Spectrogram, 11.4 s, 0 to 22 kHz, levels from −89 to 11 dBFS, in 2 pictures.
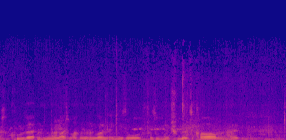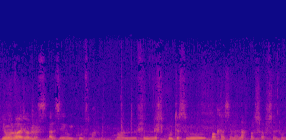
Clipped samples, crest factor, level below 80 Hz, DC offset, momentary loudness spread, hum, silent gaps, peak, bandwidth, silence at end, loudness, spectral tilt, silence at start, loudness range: under 0.1%; 22 dB; -62 dBFS; under 0.1%; 12 LU; none; none; -14 dBFS; 16.5 kHz; 0 s; -36 LUFS; -5.5 dB/octave; 0 s; 4 LU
